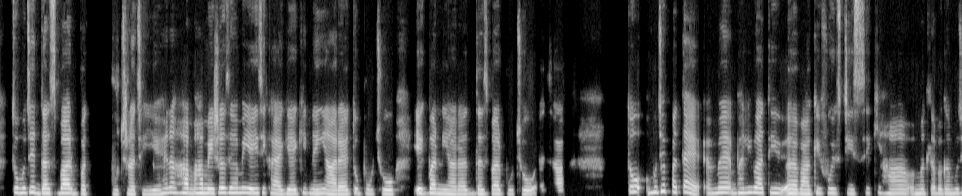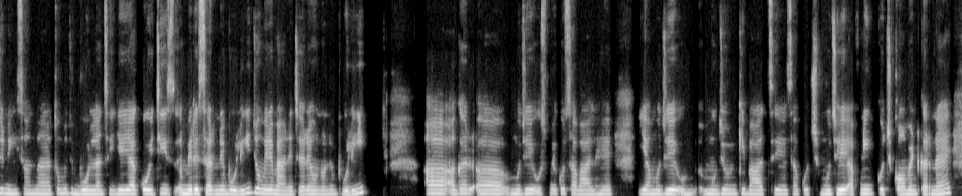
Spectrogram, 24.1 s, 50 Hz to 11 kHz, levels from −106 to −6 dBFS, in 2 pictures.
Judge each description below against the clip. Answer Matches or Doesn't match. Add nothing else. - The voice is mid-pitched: Doesn't match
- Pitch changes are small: Matches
